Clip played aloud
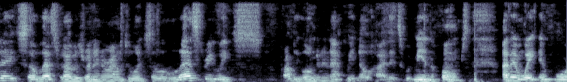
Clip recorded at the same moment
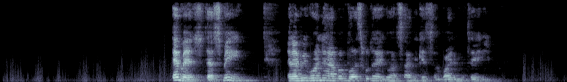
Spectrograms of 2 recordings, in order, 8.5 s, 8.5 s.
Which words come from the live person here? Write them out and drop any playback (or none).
image, that's me and everyone have a blessed day. Go outside and get some vitamin D.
